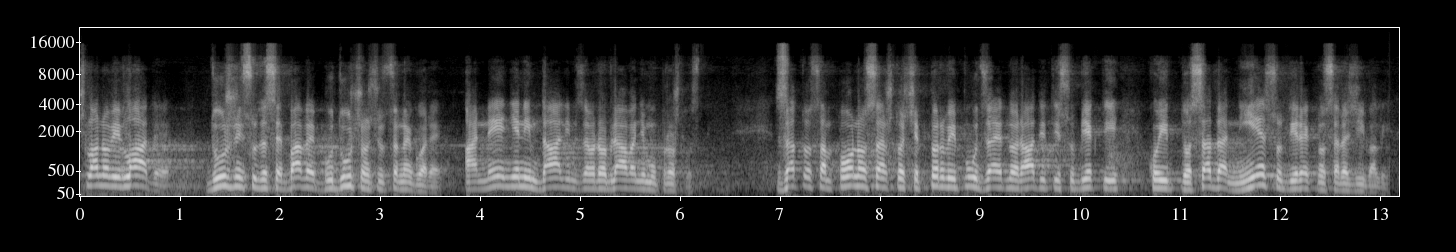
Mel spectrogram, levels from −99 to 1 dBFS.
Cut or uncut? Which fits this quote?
uncut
